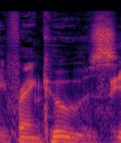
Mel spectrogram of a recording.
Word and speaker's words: Francouz: I understood his name was Pavel Francouz, but I'm hearing other sportscasters say Francouz. – All right. – I like the hard C, Francouz. – Yeah, okay. So we'll go with Francouz.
